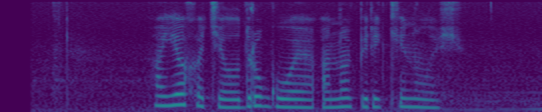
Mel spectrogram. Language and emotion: Russian, sad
